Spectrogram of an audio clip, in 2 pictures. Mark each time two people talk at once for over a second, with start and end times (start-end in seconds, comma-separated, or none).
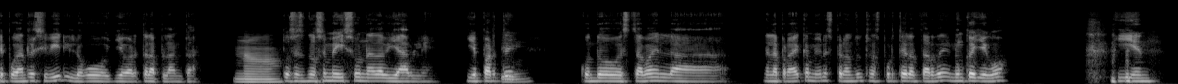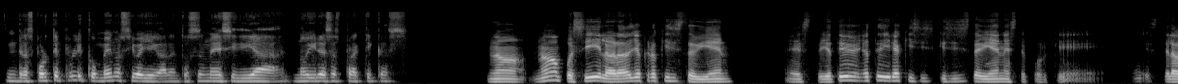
none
